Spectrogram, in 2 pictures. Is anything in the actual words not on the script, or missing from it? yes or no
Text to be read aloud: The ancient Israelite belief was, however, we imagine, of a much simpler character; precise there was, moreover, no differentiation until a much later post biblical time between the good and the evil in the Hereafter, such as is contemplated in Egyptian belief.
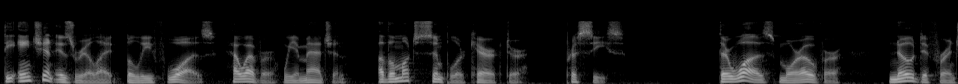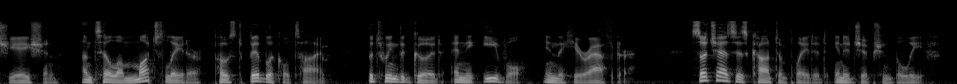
no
